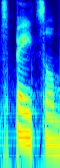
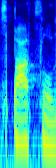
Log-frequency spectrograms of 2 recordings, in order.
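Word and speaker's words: Spätzle: first tried it for the longest time it pronounced it spatel but I pronounce it spatel now uh because I guess that's the correct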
